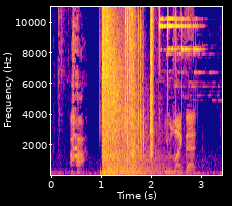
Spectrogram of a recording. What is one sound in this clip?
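A gun fires a single loud shot that echoes down a hallway.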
